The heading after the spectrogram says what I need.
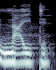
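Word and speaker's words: night: इसलिए एनआई जी एस टी तो एन आई से पढ़ेंगे नई और जी एस टी को हमने क्या बताया? ट। यह लिखा आपका नाइट।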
